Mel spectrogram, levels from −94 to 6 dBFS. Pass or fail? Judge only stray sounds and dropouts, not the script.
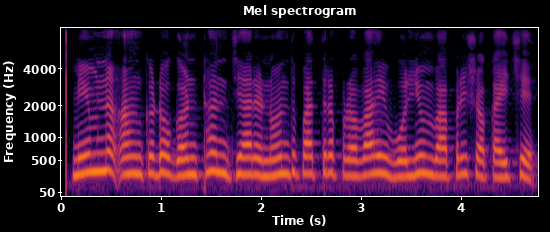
pass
